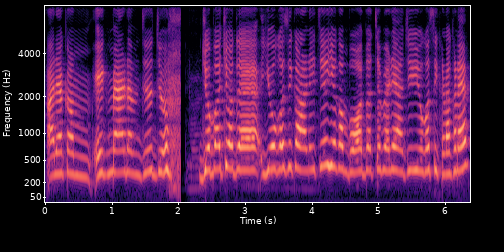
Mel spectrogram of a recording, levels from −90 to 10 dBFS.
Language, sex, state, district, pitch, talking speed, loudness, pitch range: Garhwali, female, Uttarakhand, Tehri Garhwal, 350 Hz, 190 wpm, -13 LUFS, 315-370 Hz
